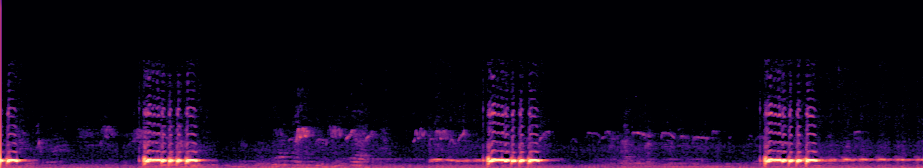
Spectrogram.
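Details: Local zebra dove in loud captive song, meant to get quiet doves singing: four bubbling rolling coos spaced roughly two to three seconds apart, some with a soft introductory note and a lingering level tail.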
